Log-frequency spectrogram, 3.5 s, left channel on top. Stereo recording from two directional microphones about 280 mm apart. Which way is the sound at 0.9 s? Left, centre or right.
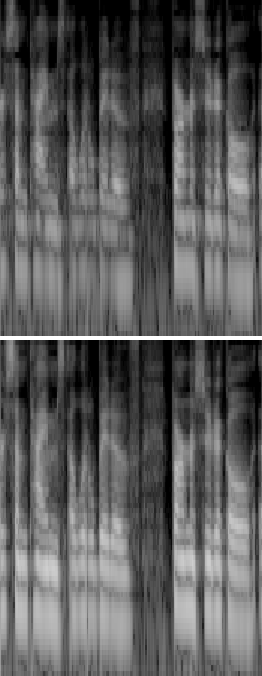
Right.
